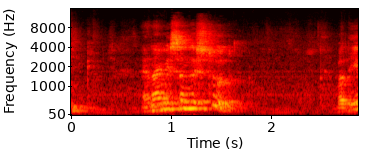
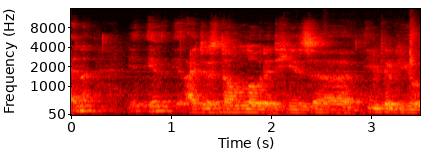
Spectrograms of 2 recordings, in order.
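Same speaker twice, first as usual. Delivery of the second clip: normal talking voice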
